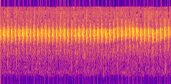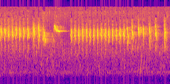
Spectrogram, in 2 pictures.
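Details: House sparrow in fighting rolling chatter (ngerol) for songbird training: an unbroken rapid string of high chirps, interrupted near the end by a short clean whistle, then resuming the fast chatter.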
